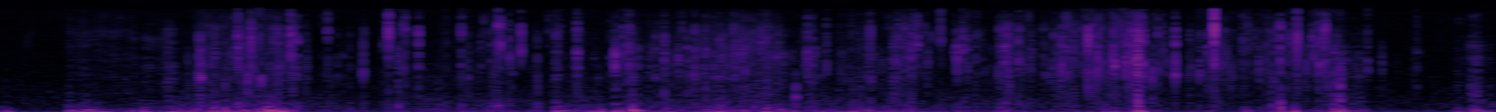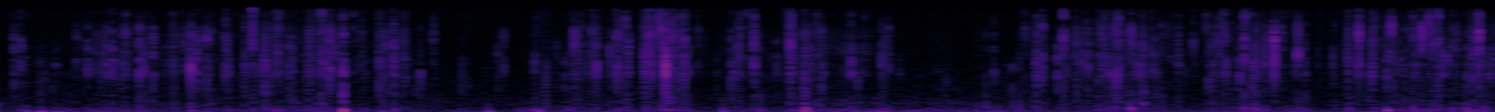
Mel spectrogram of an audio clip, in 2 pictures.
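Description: A small hand-held piece of clear plastic bubble wrap with air-filled bubbles is held close while fingertips with long painted nails press, pinch and crinkle the bubbles. A steady, dense stream of bright crinkling and crackling continues throughout, with a louder, fuller rumble in the first second and a half.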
